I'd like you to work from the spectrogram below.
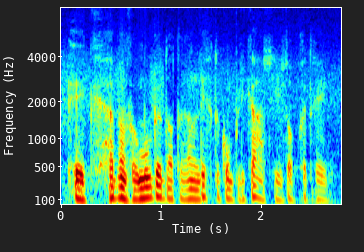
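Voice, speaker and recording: An actor playing a gruff, scornful army doctor, a brusque and commanding major in a radio drama. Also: male voice, on the low side, steady tone, quick pace, a little mellow, slight background noise, natural voice. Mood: brisk.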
